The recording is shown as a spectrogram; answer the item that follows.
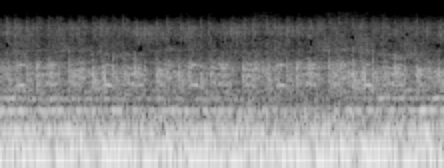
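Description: Techno from a club DJ set: a steady driving beat under held synth tones.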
